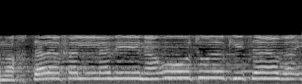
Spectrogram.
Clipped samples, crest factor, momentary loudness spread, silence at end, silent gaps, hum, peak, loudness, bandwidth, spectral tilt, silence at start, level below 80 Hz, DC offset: under 0.1%; 12 dB; 2 LU; 0 s; none; none; -2 dBFS; -15 LUFS; 4.1 kHz; -8 dB/octave; 0 s; -48 dBFS; under 0.1%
